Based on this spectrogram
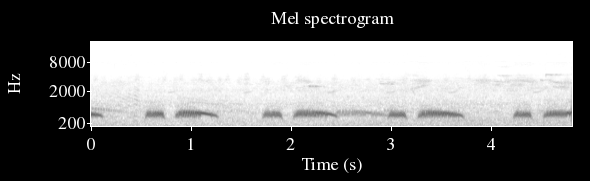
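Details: Spotted dove used as a ground lure bird for trapping, giving mellow low coos in repeated pairs: a short note then a longer, slightly falling croo, about four pairs in five seconds over a soft background hiss.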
